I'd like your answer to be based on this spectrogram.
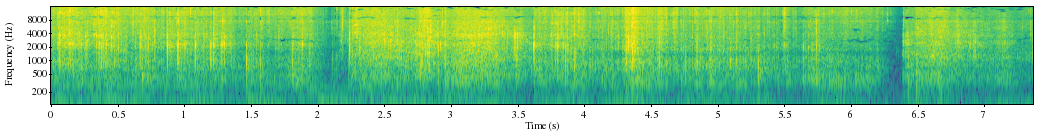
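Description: Both hands press, crush and rub a loose pile of small, dry, brittle red and green Christmas soap curls and flakes on a white surface, using fingertips and palms. The result is a steady, dense, bright crunching and crinkling crackle that swells and eases unevenly, with a brief near-silent gap just before the end.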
